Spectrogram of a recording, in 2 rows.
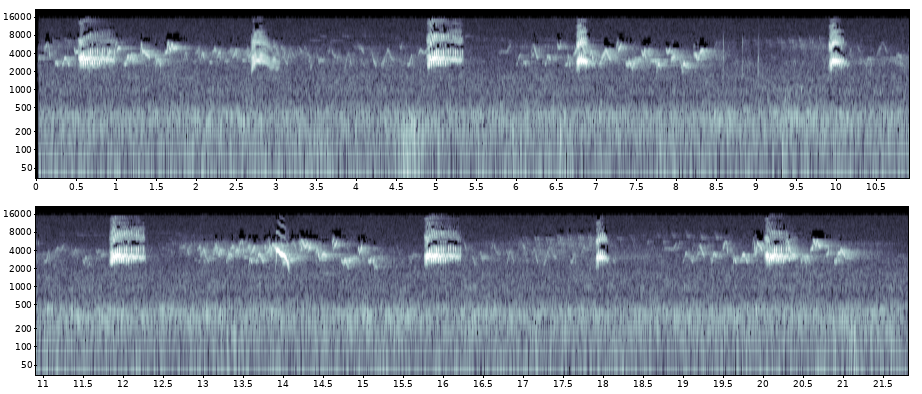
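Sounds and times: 
Evening Grosbeak calls: 0.2s - 1.8s, 2.6s - 3.1s, 4.7s - 5.4s, 6.1s - 7.4s, 9.8s - 10.2s, 11.8s - 12.3s, 13.0s - 15.2s, 15.8s - 16.3s, 17.2s - 18.2s, 19.0s - 21.2s.

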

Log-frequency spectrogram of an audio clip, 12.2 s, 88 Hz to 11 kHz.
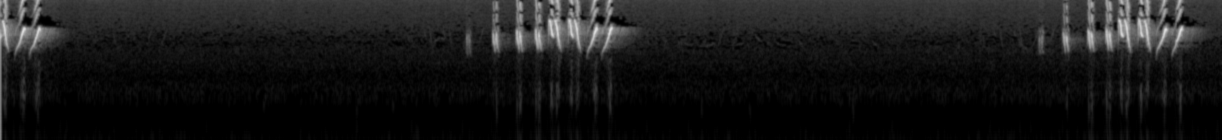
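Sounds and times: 
Kirtland's Warbler song of rapid rich chips: 0.0s - 0.6s, 4.2s - 12.1s.

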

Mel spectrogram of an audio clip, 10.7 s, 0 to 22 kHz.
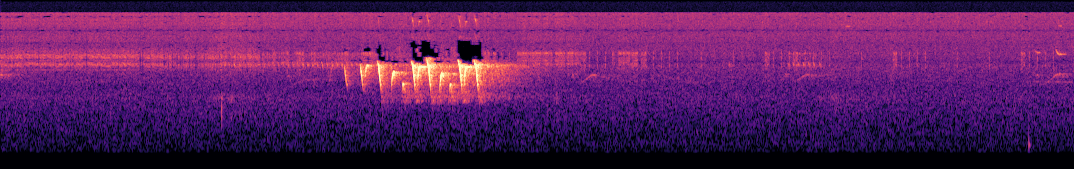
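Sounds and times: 
Connecticut warbler singing: 2.9s - 6.1s, 10.2s - 10.7s.

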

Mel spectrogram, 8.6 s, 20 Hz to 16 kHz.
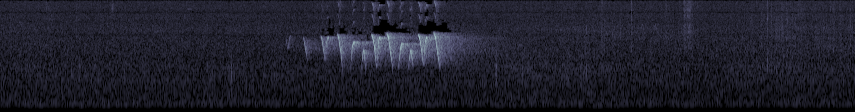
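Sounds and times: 
Connecticut warbler song: 2.8s - 5.0s.

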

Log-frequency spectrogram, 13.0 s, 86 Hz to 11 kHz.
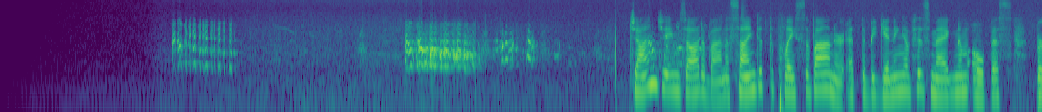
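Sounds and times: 
wild turkey rattling gobbles: 2.1s - 9.1s
speech: 7.9s - 13.0s.

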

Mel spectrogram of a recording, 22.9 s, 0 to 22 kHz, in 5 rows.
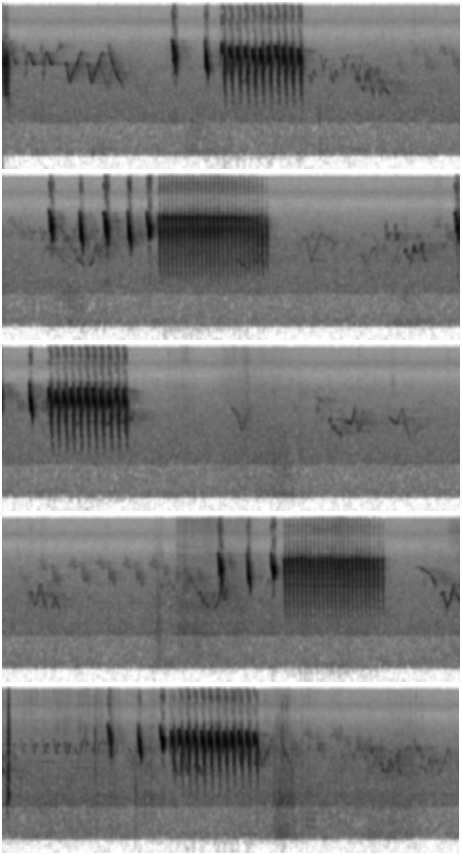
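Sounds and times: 
sedge wren singing: 0.0s - 1.1s, 1.7s - 3.1s, 5.0s - 7.3s, 9.1s - 10.5s, 15.6s - 22.6s
birds twittering softly: 0.0s - 10.6s, 11.4s - 22.8s.

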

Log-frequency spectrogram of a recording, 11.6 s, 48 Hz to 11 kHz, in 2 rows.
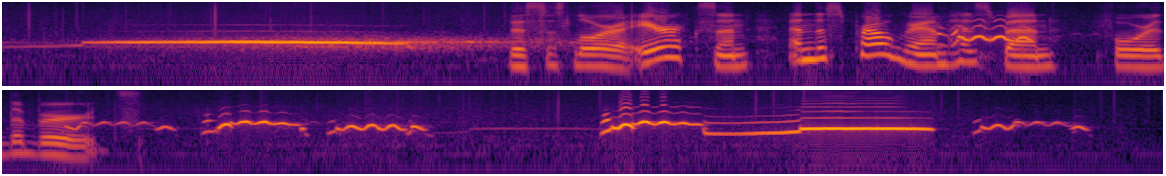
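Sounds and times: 
loon tremolo calls and wails: 0.0s - 3.4s, 4.6s - 5.2s, 6.2s - 11.3s
speech: 2.5s - 6.6s.

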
